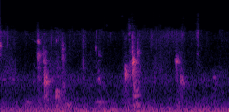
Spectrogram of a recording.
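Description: Wind rumbling on the microphone on a small boat at sea, with four or five light clicks and taps scattered through it.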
